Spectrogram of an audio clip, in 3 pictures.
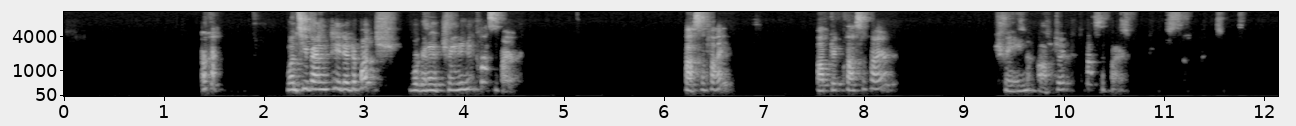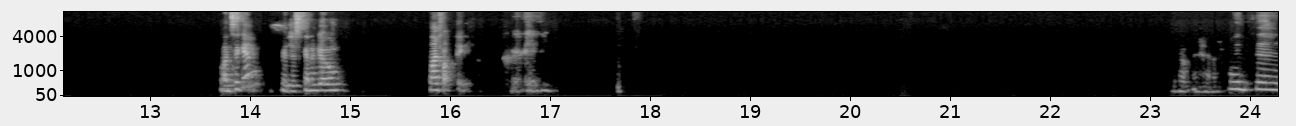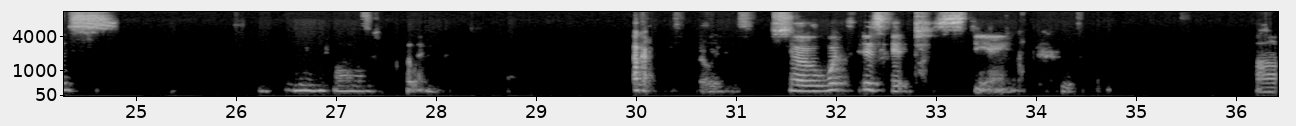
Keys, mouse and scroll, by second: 14.2 click, 27.4 click, 33.6 click, 34.1 click, 34.6 d, 35.2 d.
